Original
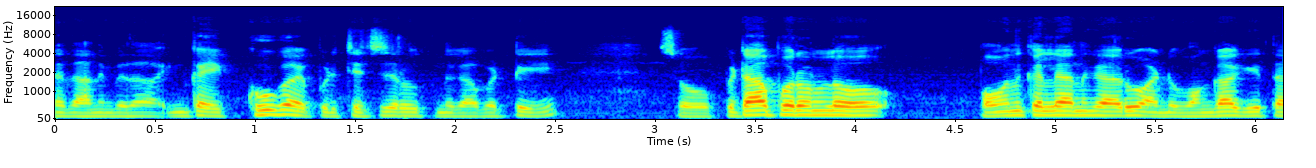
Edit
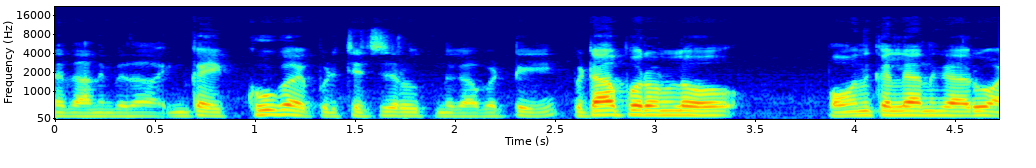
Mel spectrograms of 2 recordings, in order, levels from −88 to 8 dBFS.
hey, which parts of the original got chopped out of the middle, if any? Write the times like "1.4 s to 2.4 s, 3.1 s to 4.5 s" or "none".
2.6 s to 3.3 s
